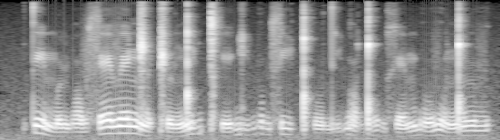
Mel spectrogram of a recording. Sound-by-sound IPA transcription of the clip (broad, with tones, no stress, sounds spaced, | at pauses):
t̪ e˥˩ m o˩ ɳ b ɔ˩ v s ɛ˥ v ɛ˥ ŋ͡ǁ ə˩ ǁ ɵ˩ ɳ ŋ͡ǃ i˥ ɡ ǀʰ e˩˥ ɡ i˩˥ b o˥ ɡ s i˥˩ ǃʰ o˩ d̪ i˩˥ ɠ ɔ˩ ɡ͡ǃ o˥˩ ɡ x ɛ˩˥ m b o˩˥ v o˩ ŋ͡ǃ ɵ˥ v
